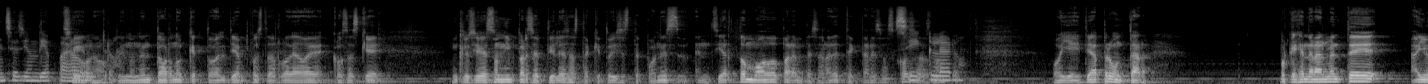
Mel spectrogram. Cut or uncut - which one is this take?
uncut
